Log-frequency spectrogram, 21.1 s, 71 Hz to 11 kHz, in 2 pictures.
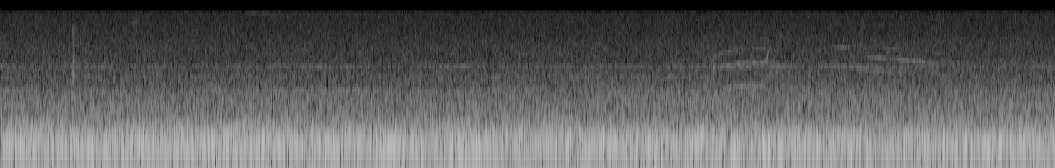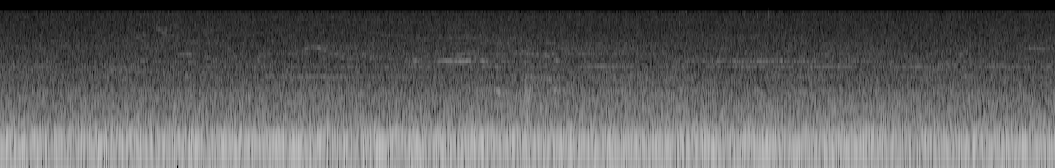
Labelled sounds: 7.0	7.8	killer whale, 0.78 to 2.5 kHz
8.3	9.3	killer whale, 1.2 to 2.8 kHz

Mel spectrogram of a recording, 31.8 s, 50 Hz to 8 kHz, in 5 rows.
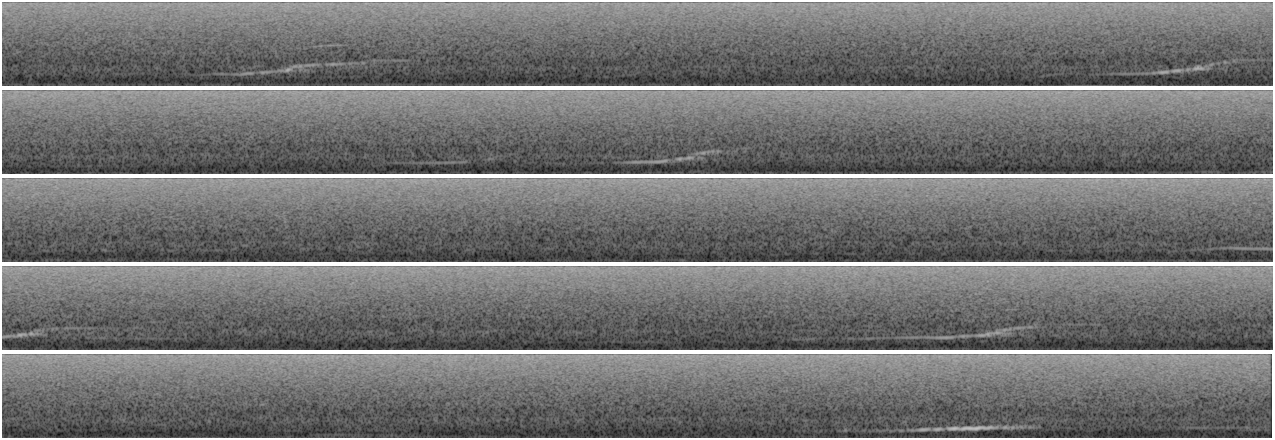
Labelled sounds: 1.5	2.1	humpback whale, 0.80 to 0.99 kHz
6.0	6.3	humpback whale, 0.80 to 1.0 kHz
19.2	19.6	humpback whale, 0.80 to 0.86 kHz
24.0	24.3	humpback whale, 0.80 to 1.1 kHz

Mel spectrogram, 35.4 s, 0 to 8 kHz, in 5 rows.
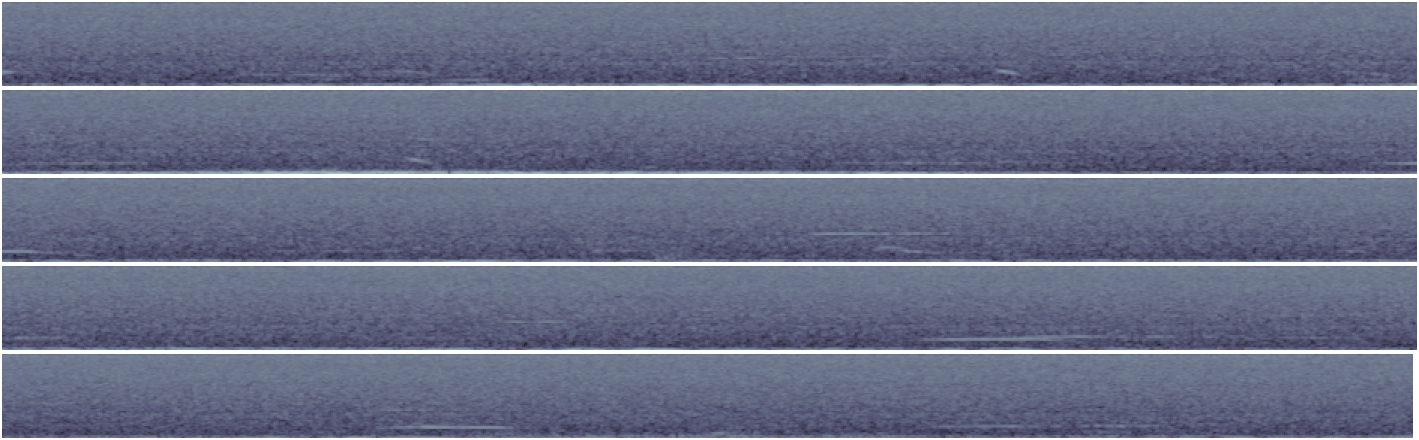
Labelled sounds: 18.2	18.6	humpback whale, 0.86 to 1.1 kHz

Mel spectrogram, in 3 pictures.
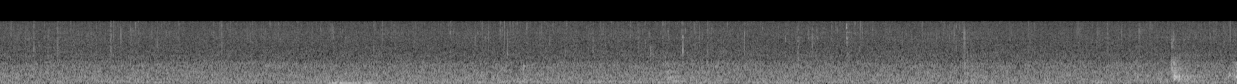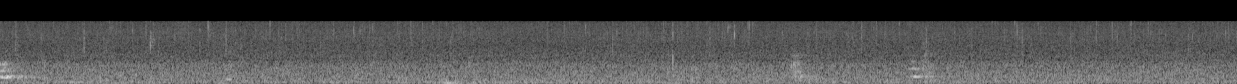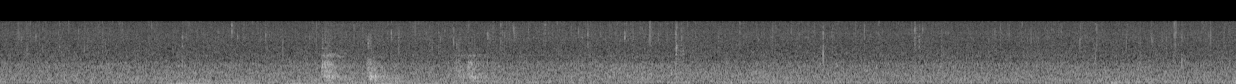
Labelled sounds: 28.0	28.2	croaking sound likely from a nearby submerged object, 1.3 to 1.6 kHz

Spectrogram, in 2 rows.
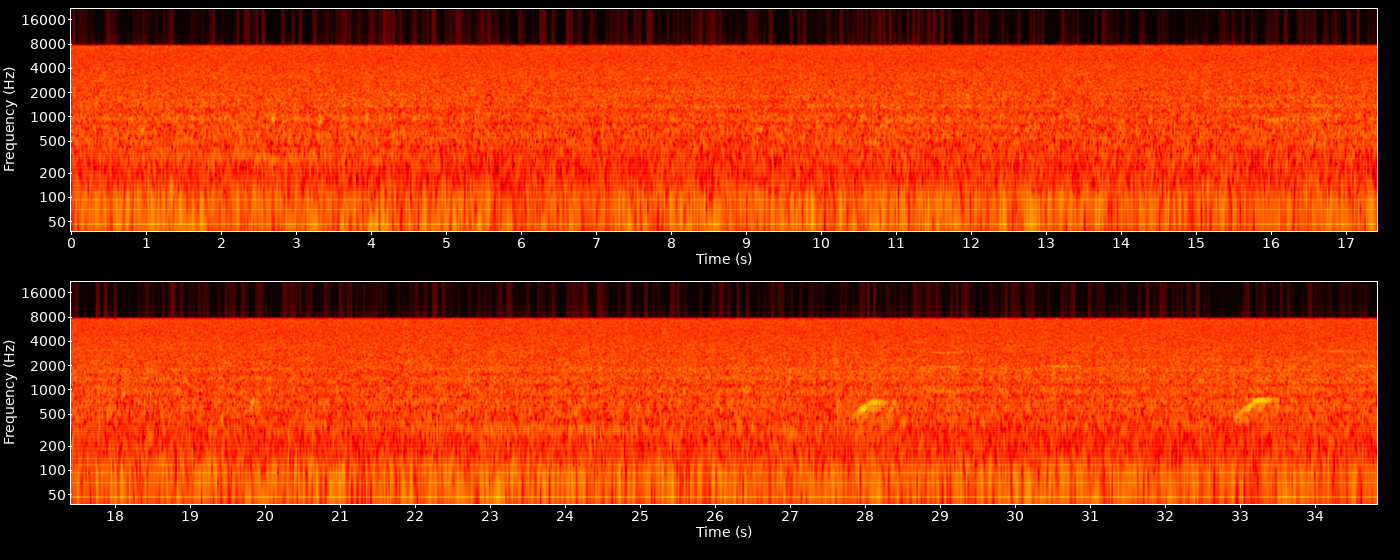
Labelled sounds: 28.9	29.2	humpback whale, 2.8 to 3.0 kHz
30.3	30.6	humpback whale, 1.9 to 2.0 kHz

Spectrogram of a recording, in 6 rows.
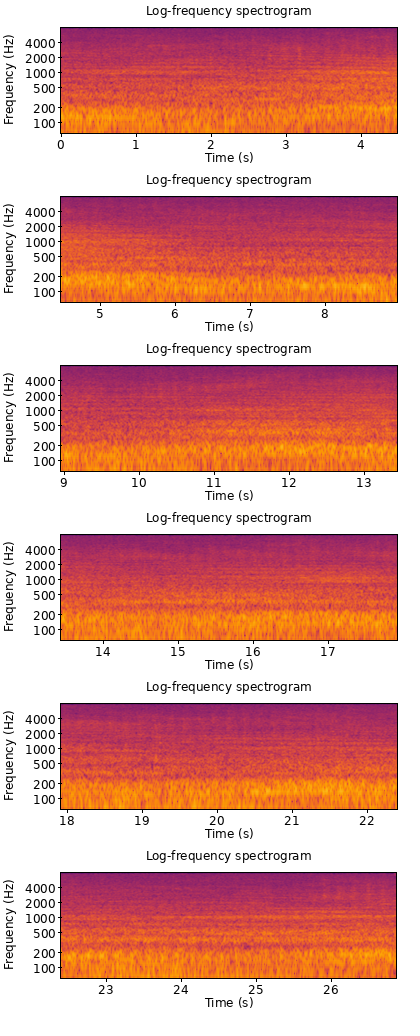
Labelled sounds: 10.9	11.2	vessel noise, 0.96 to 1.1 kHz

